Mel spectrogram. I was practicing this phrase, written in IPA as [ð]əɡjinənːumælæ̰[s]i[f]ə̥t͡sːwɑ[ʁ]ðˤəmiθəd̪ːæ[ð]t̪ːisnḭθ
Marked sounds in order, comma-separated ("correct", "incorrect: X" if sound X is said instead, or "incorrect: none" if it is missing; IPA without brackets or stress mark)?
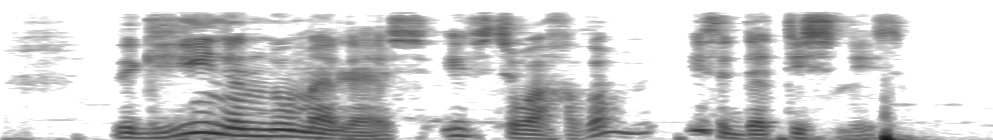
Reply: correct, correct, incorrect: θ, incorrect: χ, incorrect: none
